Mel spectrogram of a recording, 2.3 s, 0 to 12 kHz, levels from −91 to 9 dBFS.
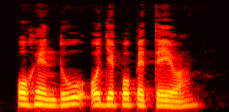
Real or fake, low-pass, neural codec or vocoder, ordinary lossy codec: real; 10.8 kHz; none; AAC, 64 kbps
